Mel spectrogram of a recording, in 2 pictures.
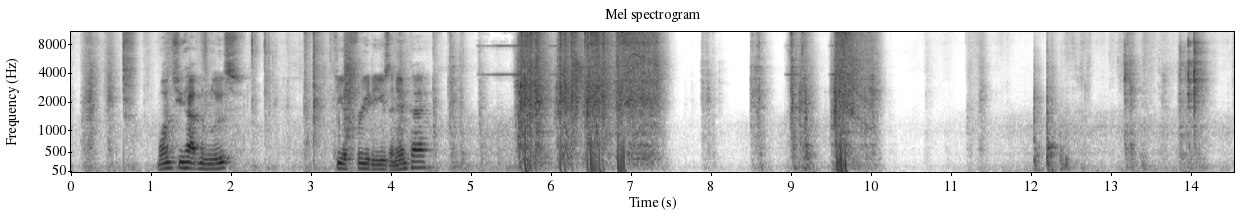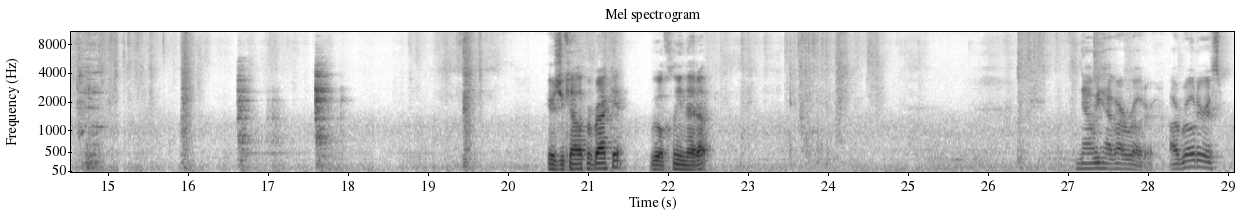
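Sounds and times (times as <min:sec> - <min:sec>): impact wrench bursts: 0:05.2 - 0:07.5, 0:08.5 - 0:10.2.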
